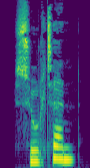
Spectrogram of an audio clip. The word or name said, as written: sultan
